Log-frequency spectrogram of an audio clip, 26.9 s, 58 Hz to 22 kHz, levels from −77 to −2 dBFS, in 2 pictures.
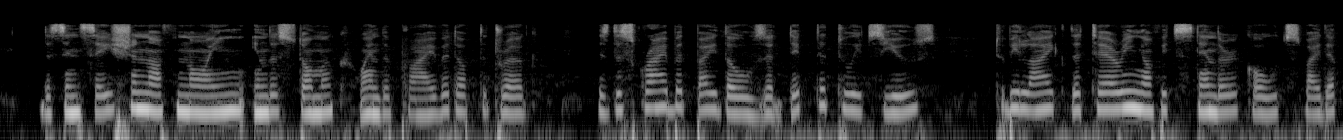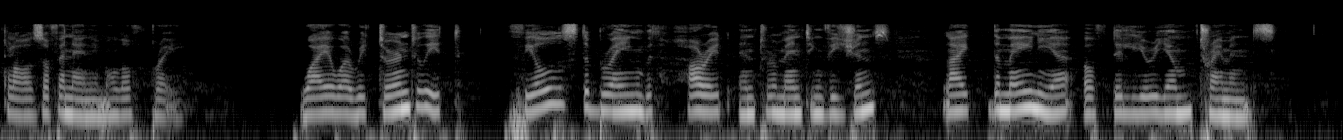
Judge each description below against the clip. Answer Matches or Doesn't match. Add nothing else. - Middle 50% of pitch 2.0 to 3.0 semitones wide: Matches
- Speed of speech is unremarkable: Doesn't match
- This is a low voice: Doesn't match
